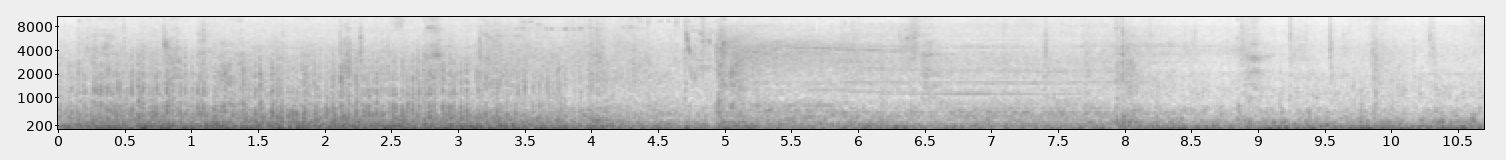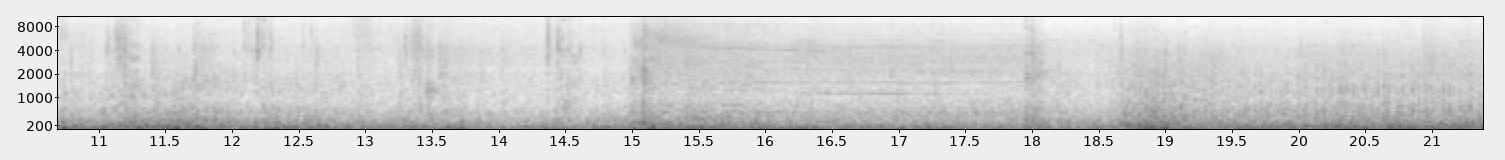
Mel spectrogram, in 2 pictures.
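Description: An energy beam hums and hisses steadily.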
